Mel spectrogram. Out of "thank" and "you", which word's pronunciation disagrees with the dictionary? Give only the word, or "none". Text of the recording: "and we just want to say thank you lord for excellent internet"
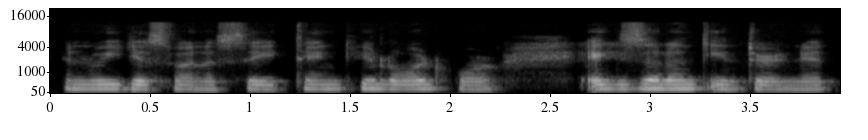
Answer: thank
